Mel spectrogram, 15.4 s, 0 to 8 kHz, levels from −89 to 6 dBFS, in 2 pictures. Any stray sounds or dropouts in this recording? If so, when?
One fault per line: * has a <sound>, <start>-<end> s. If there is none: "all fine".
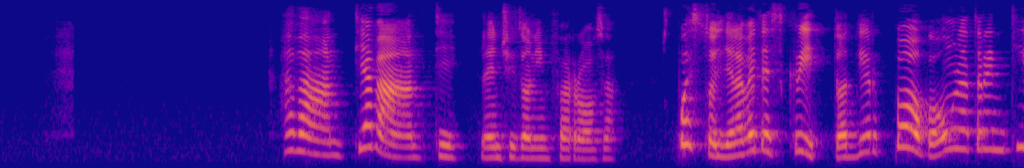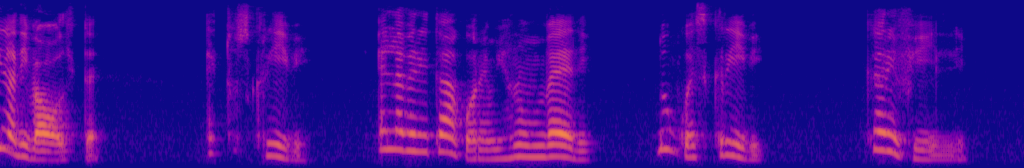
all fine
